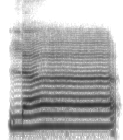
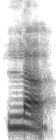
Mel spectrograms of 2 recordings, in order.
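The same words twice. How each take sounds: First: The vowel is long, held two beats. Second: The vowel is short, held one beat. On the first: "we are now going to say la for two counts" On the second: "one count um, timing over here because it's a simple fatha"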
